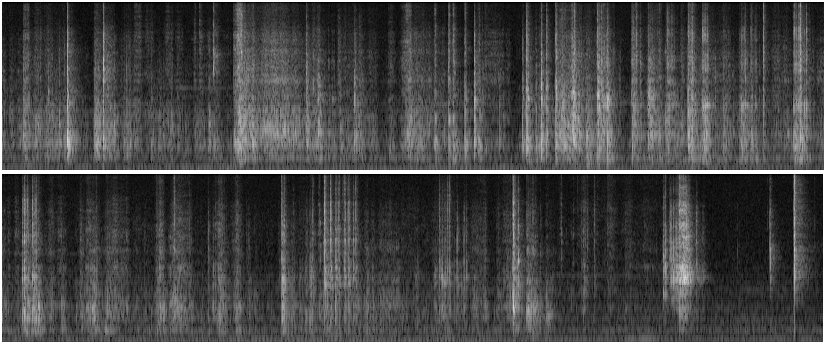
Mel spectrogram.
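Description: Utility knife blade cutting through a thin plastic milk bottle, with irregular crackles, clicks and scrapes as the plastic is sawn and flexed by hand.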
